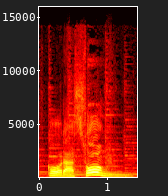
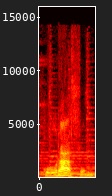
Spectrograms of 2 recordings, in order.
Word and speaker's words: corazón: es la palabra corazón dónde está la mayor fuerza de voz corazón parece que sí está en la sílaba son a ver tal vez esté en la que haber tal vez se ha estropeado el corazón no decimos corazón ya sea grave corazón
